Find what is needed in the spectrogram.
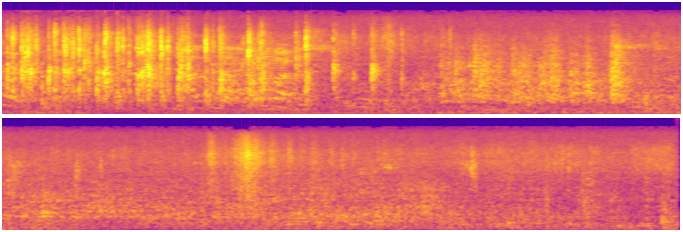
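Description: Candlepin bowling alley sounds: a dense clatter of short knocks and clicks for the first two or three seconds, then a quieter background of spectators' murmur with a few scattered knocks.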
